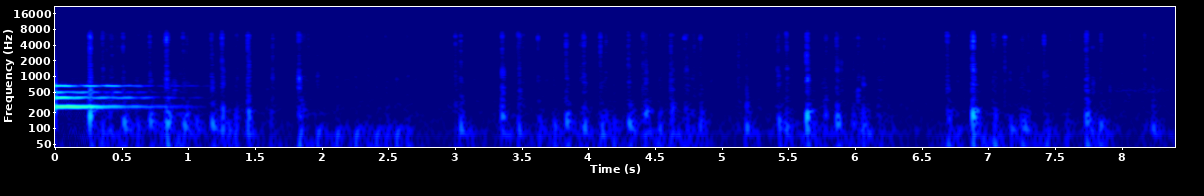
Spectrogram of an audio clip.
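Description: Rapid keystrokes on a computer keyboard while a program is written, a steady run of sharp clicks in uneven bursts with short pauses, close and fairly quiet, with no talk.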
